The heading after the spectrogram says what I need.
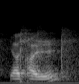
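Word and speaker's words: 여덟: 여덥이에요 여덜이에요? 여덜이라고 읽는 게 맞습니다. 여덜.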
